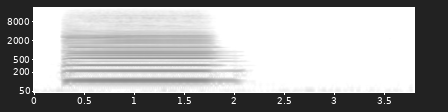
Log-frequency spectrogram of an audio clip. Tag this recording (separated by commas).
Music, Bowed string instrument, Musical instrument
